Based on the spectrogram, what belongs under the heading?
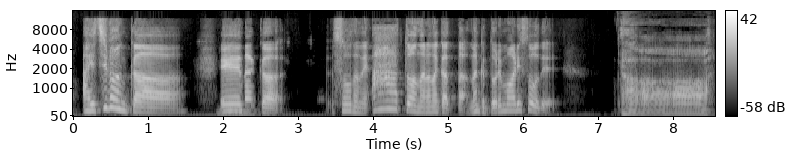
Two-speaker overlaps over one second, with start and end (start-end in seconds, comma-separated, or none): none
